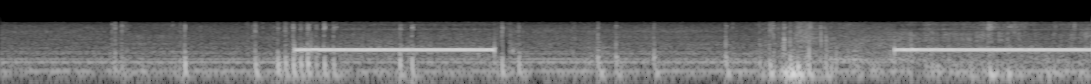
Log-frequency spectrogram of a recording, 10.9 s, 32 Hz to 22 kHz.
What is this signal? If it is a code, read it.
Ringback tone (North America), 440 + 480 Hz.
